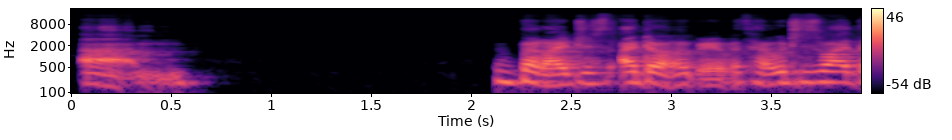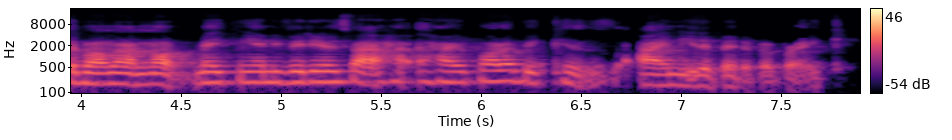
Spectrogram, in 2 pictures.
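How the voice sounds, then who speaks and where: A woman's voice: lowish voice, darkish tone. A woman with a mixed international-school accent, chatting casually as she reads viewer questions aloud and answers them on a livestream. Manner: chatty, answers quickly with frequent uh and um fillers. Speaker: channel host answering viewer chat.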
